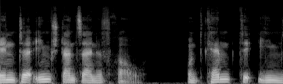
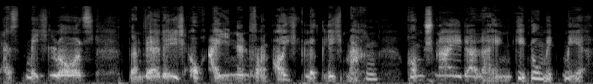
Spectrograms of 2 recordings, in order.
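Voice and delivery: very high, squeaky pleading voice; pitiful tiny man. A narrator's reading. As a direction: plead pitifully as a trapped little gnome. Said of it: "tat aber ganz erbärmlich und schrie". (erbärmlich flehendes Männlein, hoch piepsend)

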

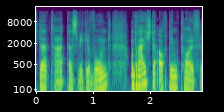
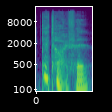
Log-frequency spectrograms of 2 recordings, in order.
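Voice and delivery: dropped, softer devil voice; devil's reveal; 3 semitones lower, 6 dB quieter than usual. Acted. Devil naming himself to the judge, hushed reveal. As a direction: let the name fall low and quiet.

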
